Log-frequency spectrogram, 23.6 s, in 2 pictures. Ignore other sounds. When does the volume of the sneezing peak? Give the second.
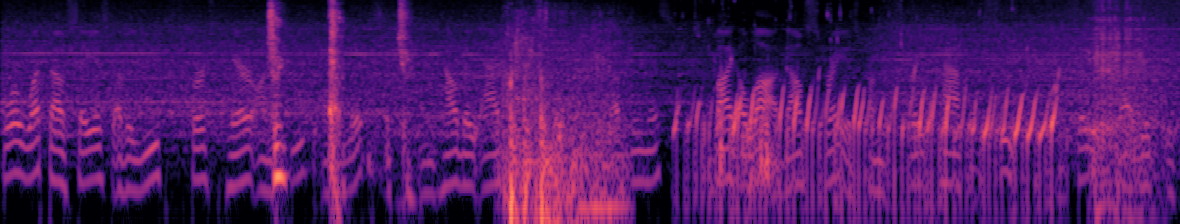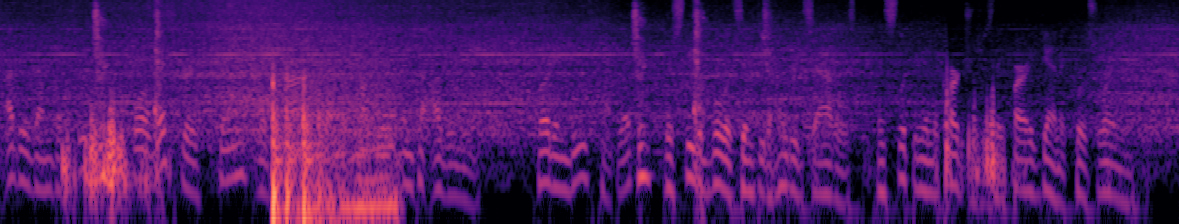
3 s.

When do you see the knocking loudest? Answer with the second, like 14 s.
15 s.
